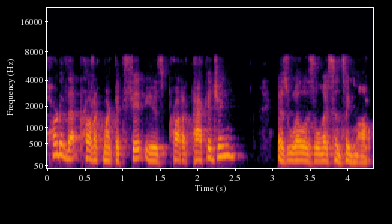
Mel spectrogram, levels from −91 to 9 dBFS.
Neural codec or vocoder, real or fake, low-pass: none; real; 7.2 kHz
